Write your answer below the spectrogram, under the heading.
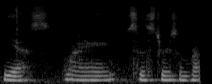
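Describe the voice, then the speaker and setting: An eighteen-year-old woman from Iraq testifying as a witness, giving soft, brief answers that are sometimes half-whispered. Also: medium pitch, completely flat delivery, measured pace, breathy edge. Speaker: trial witness. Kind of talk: testimony under questioning.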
